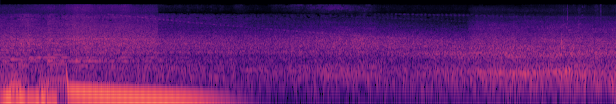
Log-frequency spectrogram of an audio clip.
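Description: Road race cyclists and the following team cars passing by make a steady rushing whir of tyres and traffic noise. A deep bass throb fades out in the first two and a half seconds.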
